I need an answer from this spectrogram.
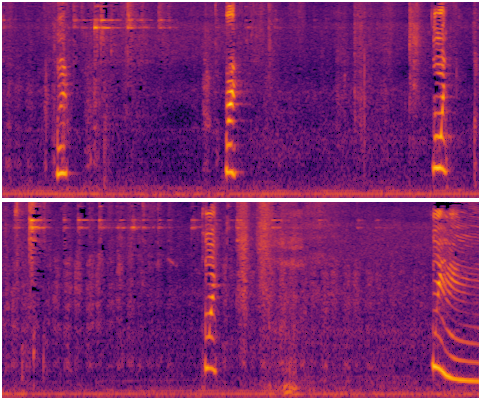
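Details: Husky playing with a bird indoors, giving short sharp yelps or whines about every two seconds, then a longer falling whine at the end; a low steady hum runs underneath.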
